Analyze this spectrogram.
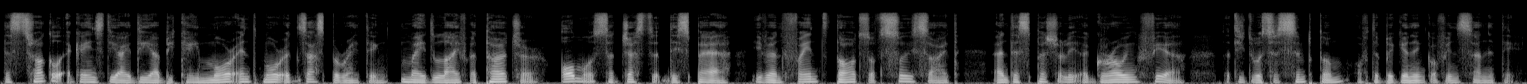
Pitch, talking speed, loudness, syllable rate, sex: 105 Hz, 145 wpm, -22 LUFS, 4.7 syllables/s, male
